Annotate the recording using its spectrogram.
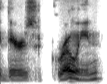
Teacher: if you don't mean to add the word a you just want to say there's growing then you don't want the schwa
